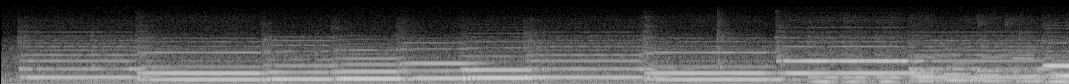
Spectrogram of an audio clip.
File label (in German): Fugenfragment g Moll unvollendet; mozart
